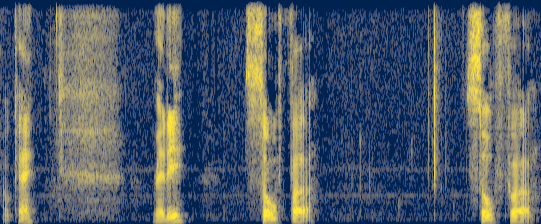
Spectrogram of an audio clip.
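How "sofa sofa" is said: "Sofa" said alone, louder first syllable, schwa ending; careful word model. Shown as a demonstration. Teacher saying the word so learners find the schwa, careful model. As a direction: dictate "Sofa" clearly as SO-fuh, then repeat. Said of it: "I'm going to say the word".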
